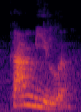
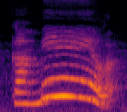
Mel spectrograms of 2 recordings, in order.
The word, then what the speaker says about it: Camila: aquela que você grita por exemplo Camila é meu nome se você for me chamar você não vai falar assim Camila Qual que você gritou o mi Então isso que é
